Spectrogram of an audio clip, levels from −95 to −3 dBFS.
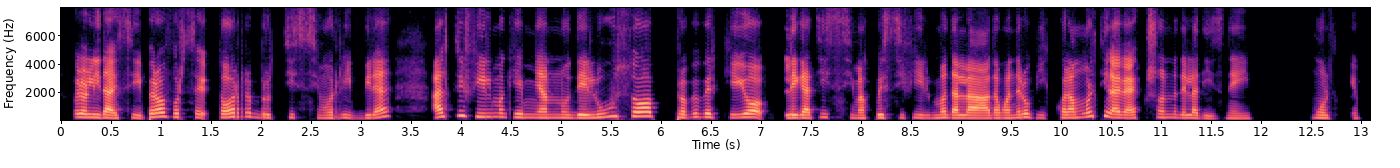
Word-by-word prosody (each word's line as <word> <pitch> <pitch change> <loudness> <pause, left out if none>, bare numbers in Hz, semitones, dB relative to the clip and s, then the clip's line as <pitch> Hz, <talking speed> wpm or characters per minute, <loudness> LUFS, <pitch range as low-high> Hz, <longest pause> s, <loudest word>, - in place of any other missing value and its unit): Quello 240 0 +5
lì 225 -1 +1
dai 200 -3 +6
sì, 195 -2 -8
però 265 +4 +3
forse 250 -3 -4
Thor 270 +5 +1
bruttissimo, 210 -4 -10
orribile. 195 - -2 0.4
Altri 285 +7 +2
film 260 -3 -4
che 240 -1 -3
mi 215 -2 -6
hanno 205 0 0
deluso, 295 +10 +2
proprio 225 +4 -3
perché 240 -3 -3
io 230 +1 +3
legatissima 200 0 +1
a 185 - -7
questi 205 -1 -5
film 195 0 -5
dalla 190 -2 +6
da 185 0 -1
quando 190 +2 -2
ero 240 +2 +1
piccola, 205 +1 -1
molti 285 +9 -3
live 215 -7 +6
action 220 +3 -4
della 195 -2 -1
Disney, 170 -1 -10 0.6
molti. 185 -3 -8
210 Hz, 150 wpm, -22 LUFS, 195-245 Hz, 0.6 s, dai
